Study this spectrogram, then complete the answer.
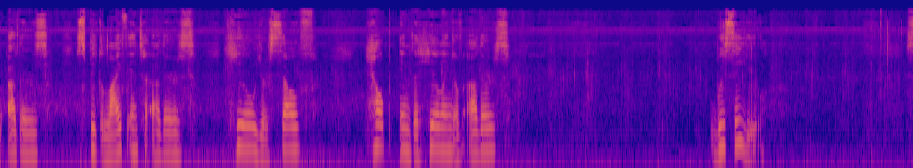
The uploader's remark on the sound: This episode was recorded during a walk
